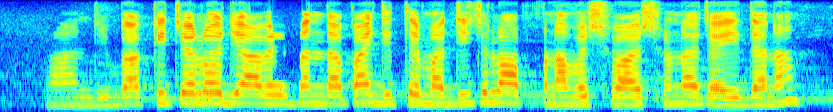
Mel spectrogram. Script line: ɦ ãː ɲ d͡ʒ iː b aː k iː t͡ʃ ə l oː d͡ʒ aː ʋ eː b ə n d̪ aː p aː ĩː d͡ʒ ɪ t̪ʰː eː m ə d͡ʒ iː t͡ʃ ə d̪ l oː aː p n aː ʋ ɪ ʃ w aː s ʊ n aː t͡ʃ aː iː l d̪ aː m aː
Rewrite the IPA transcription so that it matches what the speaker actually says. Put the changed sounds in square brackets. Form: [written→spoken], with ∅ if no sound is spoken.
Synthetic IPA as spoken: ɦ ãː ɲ d͡ʒ iː b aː k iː t͡ʃ ə l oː d͡ʒ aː ʋ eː b ə n d̪ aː p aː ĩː d͡ʒ ɪ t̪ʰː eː m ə d͡ʒ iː t͡ʃ ə [d̪→∅] l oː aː p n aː ʋ ɪ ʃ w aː s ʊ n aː t͡ʃ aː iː [l→∅] d̪ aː [m→n] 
